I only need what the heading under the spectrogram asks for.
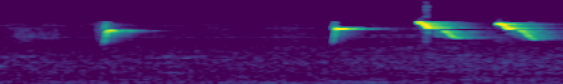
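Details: Saffron finch giving four sparse, high notes: two thin whistled flicks, then a pair of quick doubled downslurred chirps near the end, over a quiet background.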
